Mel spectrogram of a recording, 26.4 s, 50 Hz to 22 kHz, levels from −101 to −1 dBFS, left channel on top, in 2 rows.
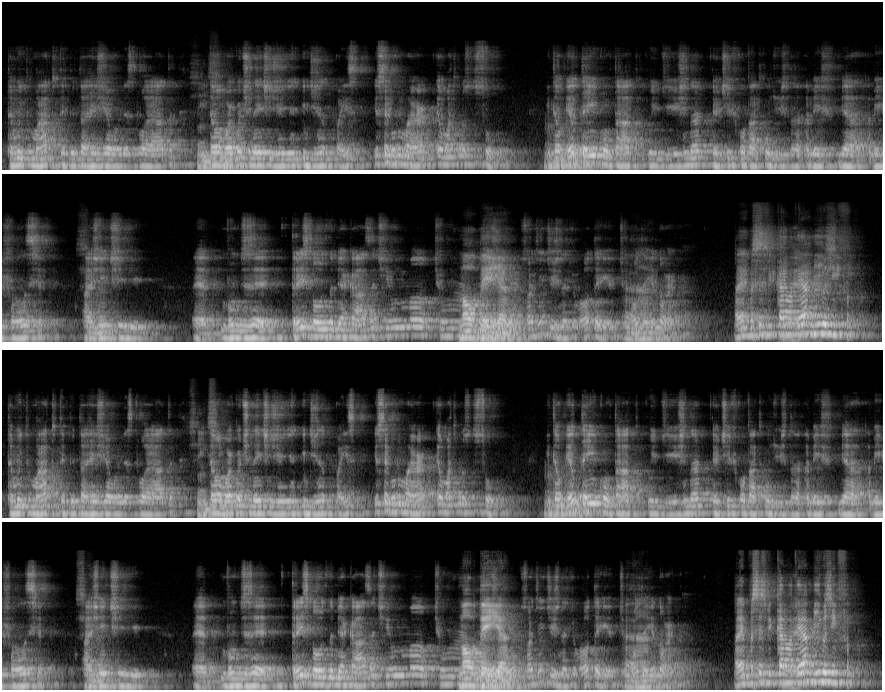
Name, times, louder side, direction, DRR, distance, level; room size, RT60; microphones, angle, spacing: voice 1, 0.1-2.6 3.0-5.3 5.6-7.4 8.2-13.9 14.4-15.3 16.1-23.3 24.9-25.2, equal, 25° right, 9 dB, 3.9 m, -32 dB
voice 2, 2.9-3.4 8.1-8.7 14.4-14.7 20.1-20.8 22.5-23.0 24.2-25.9, right 2 dB, 85° right, 10 dB, 4.6 m, -29 dB
27.5 x 27.0 x 6.2 m, 1.0 s
head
